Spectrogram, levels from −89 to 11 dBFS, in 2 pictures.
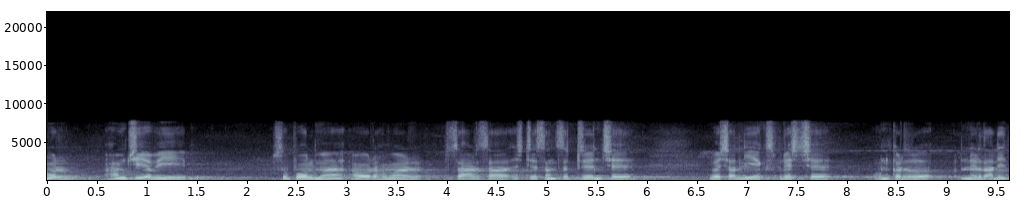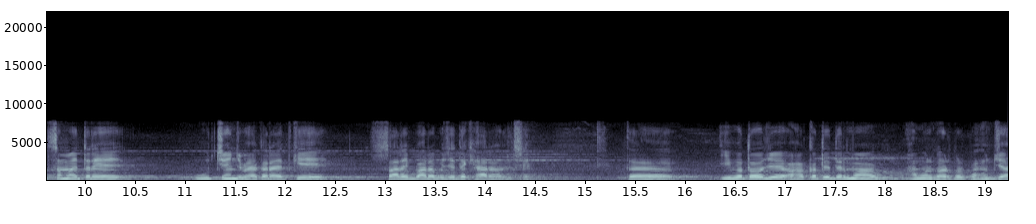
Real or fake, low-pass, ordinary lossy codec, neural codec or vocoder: real; none; none; none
